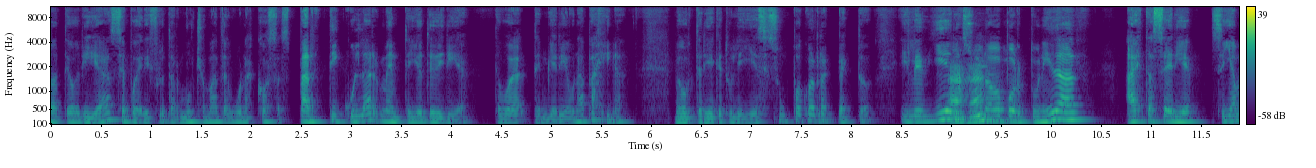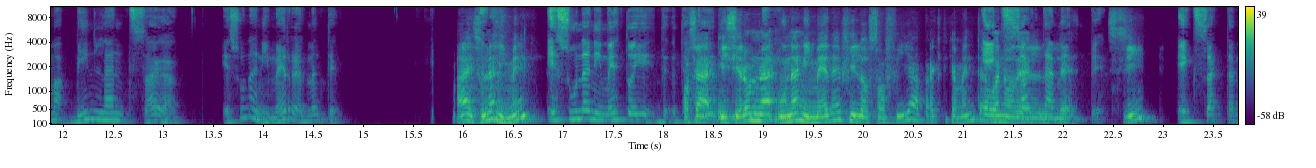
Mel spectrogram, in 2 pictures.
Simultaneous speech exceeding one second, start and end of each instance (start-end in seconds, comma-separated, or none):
21.2-22.5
